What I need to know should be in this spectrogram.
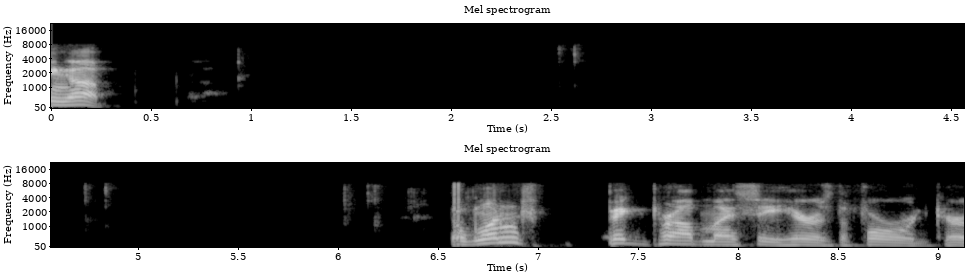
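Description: A man speaks calmly into a microphone, close and clear.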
